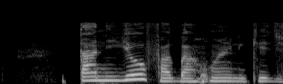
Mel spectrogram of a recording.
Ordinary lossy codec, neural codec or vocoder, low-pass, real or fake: MP3, 48 kbps; codec, 16 kHz, 8 kbps, FreqCodec, larger model; 7.2 kHz; fake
